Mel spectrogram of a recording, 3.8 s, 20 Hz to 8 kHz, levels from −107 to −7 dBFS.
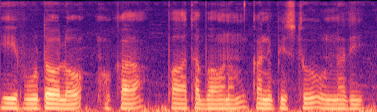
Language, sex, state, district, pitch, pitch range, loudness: Telugu, male, Telangana, Mahabubabad, 120 Hz, 115-125 Hz, -17 LUFS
